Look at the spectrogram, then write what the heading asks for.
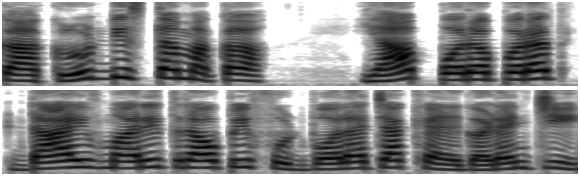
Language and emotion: Goan Konkani, disgusted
